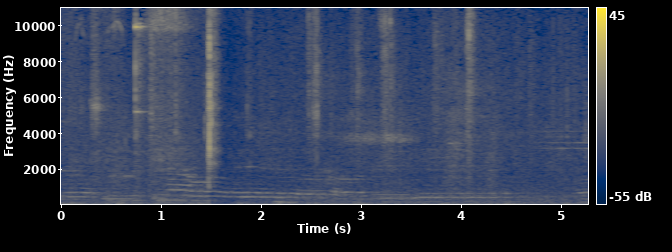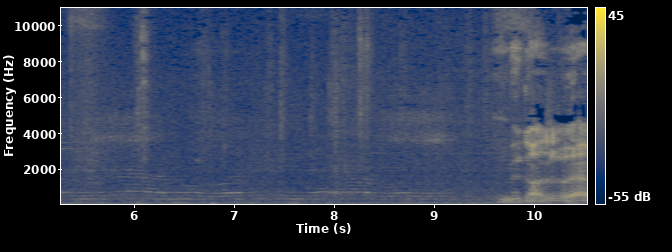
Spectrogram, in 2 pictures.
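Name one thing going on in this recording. An elderly man chants slowly in a steady, drawn-out voice.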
